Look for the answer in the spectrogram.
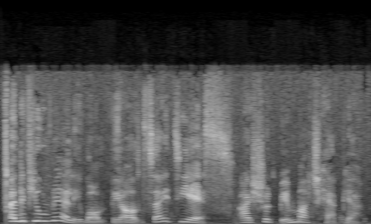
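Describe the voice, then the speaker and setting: An actress playing a weary, exasperated middle-class housewife in mid-century British radio drama, with a brisk, clipped Received Pronunciation accent. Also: female voice, fairly high pitch, very animated, a little mellow, a little hiss or hum, rough recording. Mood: fed up, complaining. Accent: English Received Pronunciation.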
